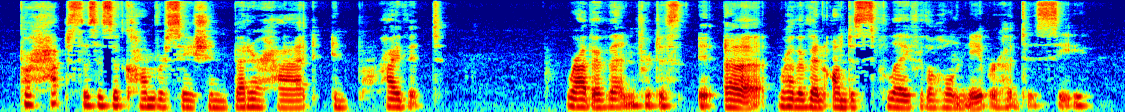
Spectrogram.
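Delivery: very quiet, hushed low voice. Turning to Sassafras as a park audience gathers, in a lower voice. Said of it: "kind of in a lower voice".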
